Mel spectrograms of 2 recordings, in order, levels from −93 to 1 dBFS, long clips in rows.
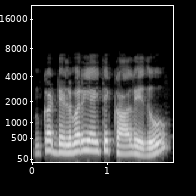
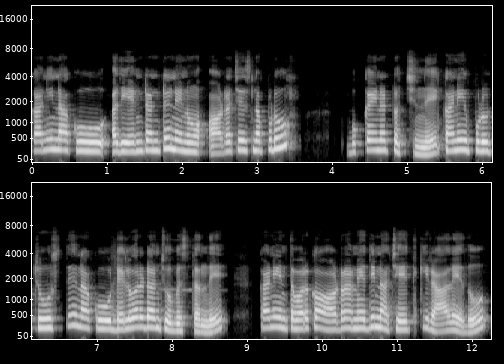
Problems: background sounds at intervals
